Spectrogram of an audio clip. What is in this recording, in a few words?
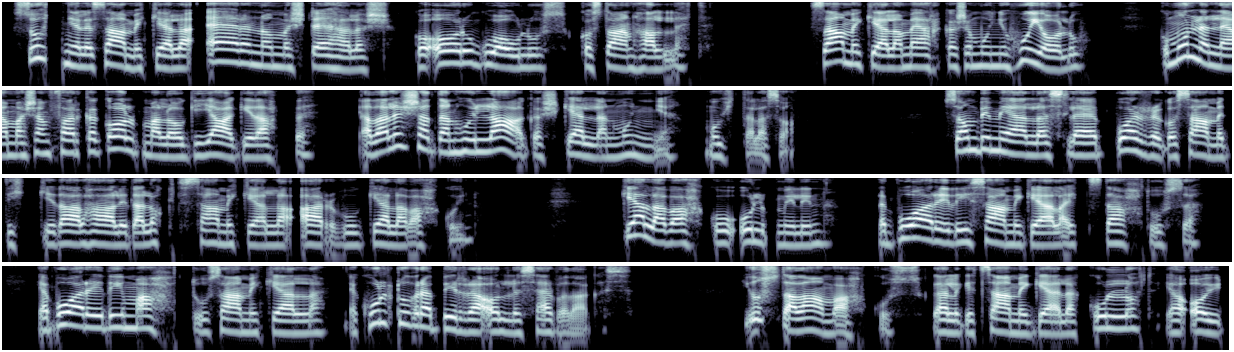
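no, Norwegian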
